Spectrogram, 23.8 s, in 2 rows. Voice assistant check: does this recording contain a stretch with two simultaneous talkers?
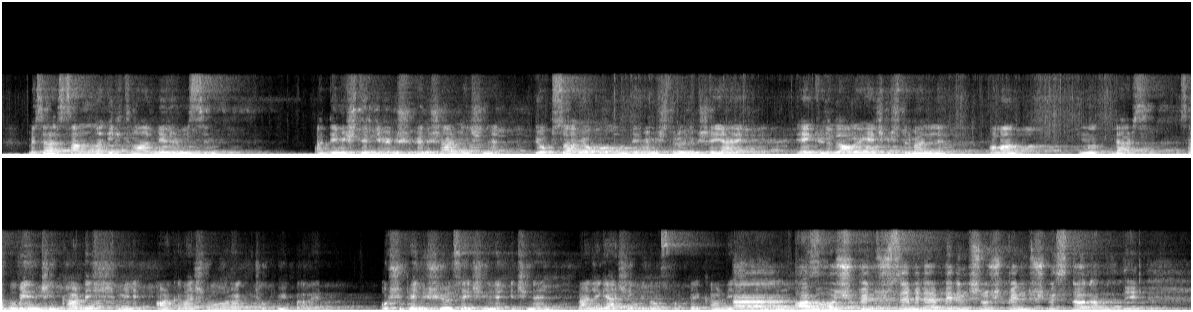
Yes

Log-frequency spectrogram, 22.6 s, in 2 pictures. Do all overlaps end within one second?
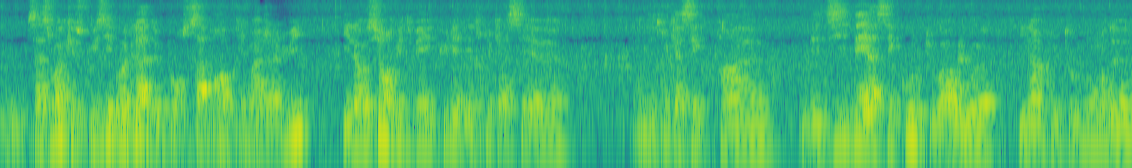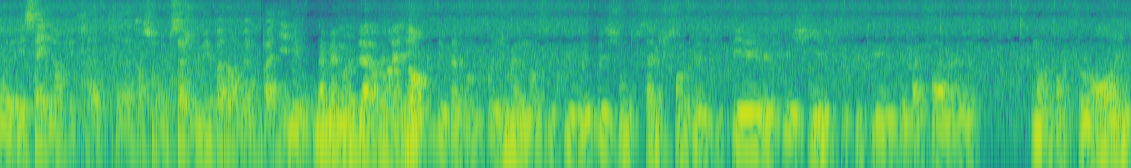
Yes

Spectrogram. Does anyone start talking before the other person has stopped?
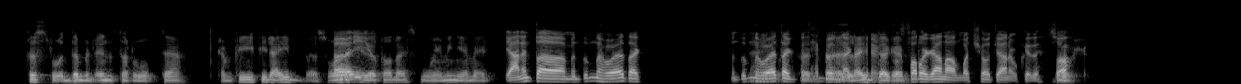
Yes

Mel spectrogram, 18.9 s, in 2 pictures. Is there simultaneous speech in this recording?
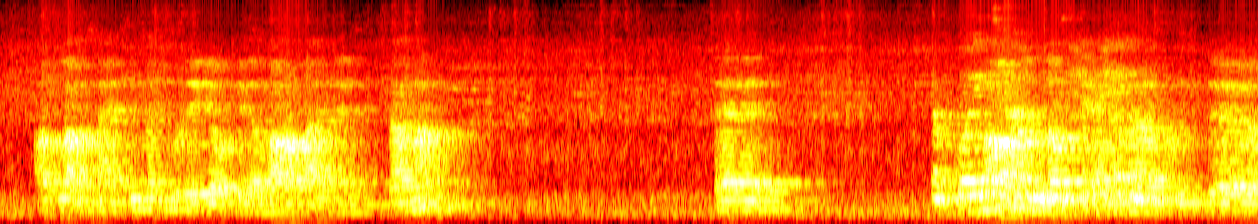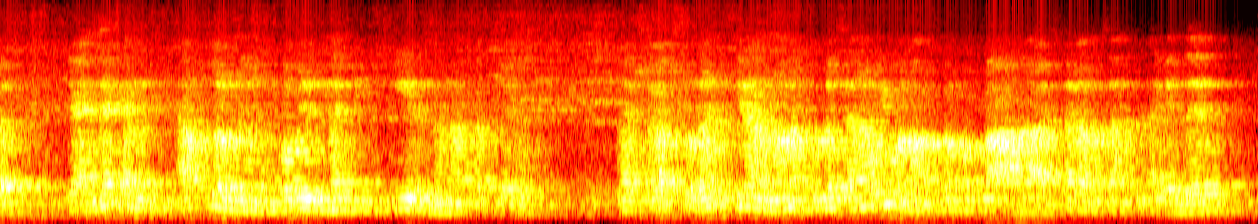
Yes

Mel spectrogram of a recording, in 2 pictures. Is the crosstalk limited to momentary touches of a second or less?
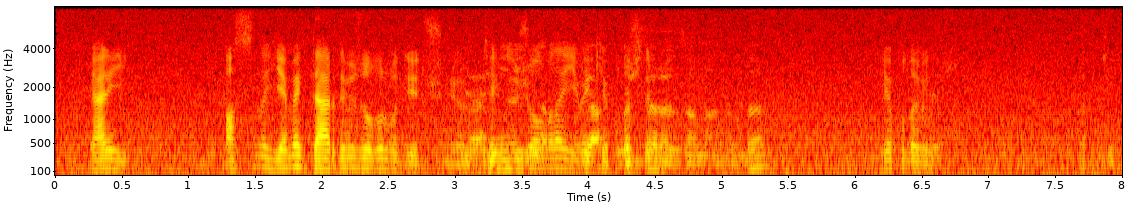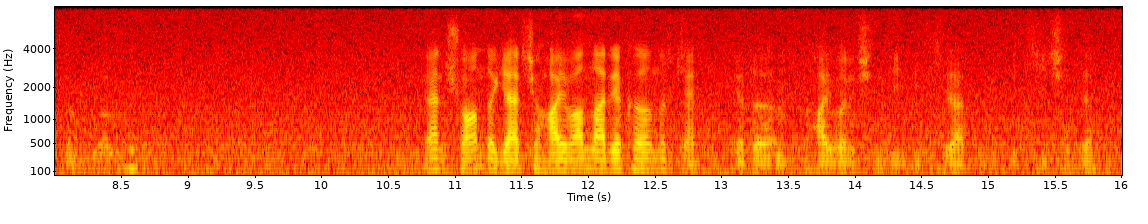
No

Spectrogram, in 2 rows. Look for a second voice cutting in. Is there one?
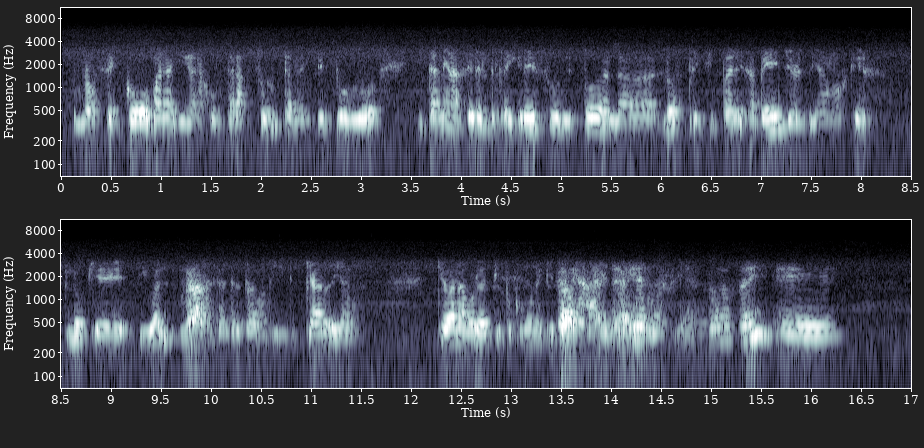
Yes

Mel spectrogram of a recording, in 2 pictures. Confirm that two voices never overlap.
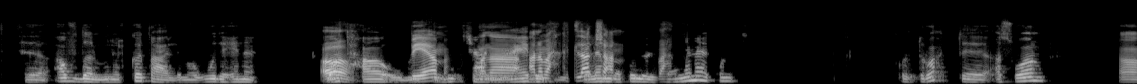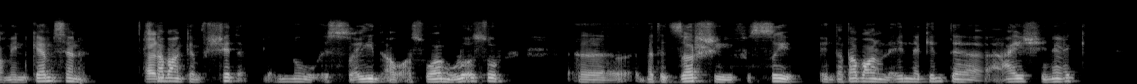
No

